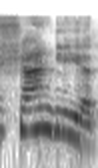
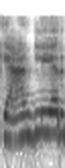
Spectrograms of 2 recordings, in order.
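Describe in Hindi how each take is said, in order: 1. इस शब्द की शुरुआत sh ध्वनि से होती है। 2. इस शब्द की शुरुआत k ध्वनि से होती है। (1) "शैंडलियर है" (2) "ये कैंडलियर भी नहीं है"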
